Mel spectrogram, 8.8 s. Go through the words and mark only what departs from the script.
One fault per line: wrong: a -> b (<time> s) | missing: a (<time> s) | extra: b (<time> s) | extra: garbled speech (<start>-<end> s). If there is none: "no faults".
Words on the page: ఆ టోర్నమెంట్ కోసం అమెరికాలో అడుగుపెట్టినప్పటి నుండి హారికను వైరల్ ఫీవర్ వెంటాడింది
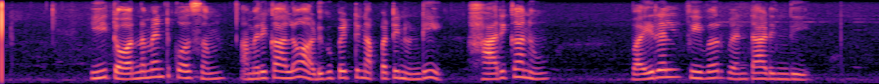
wrong: ఆ -> ఈ (0.9 s)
